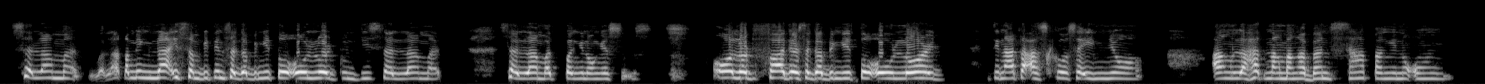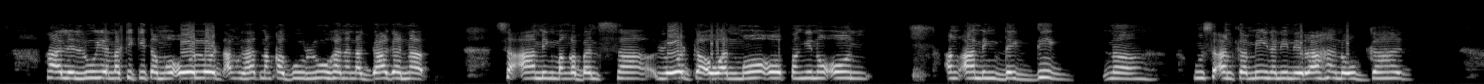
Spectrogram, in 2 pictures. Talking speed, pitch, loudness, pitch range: 125 wpm, 280 Hz, -14 LUFS, 270-290 Hz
